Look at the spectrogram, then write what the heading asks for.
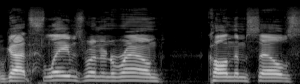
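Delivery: very loud, high, fake Southern drawl. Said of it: "I like the impression".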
